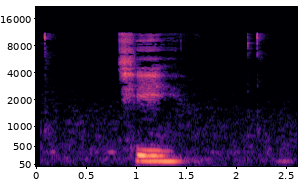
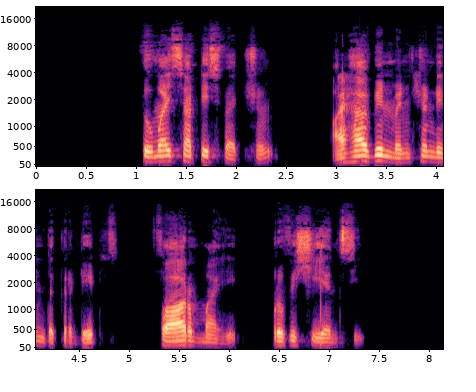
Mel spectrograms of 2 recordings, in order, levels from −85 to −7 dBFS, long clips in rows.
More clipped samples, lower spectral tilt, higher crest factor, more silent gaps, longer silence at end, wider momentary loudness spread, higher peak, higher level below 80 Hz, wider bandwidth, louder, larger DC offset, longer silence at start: neither; first, -4.5 dB/octave vs -2.5 dB/octave; about the same, 18 dB vs 20 dB; second, none vs 2.61-2.76 s, 2.89-2.93 s, 4.97-5.18 s, 6.19-6.42 s; second, 0.4 s vs 0.85 s; about the same, 18 LU vs 17 LU; second, -14 dBFS vs 0 dBFS; second, -68 dBFS vs -62 dBFS; second, 11.5 kHz vs 14.5 kHz; second, -28 LUFS vs -18 LUFS; neither; second, 0.05 s vs 1.05 s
